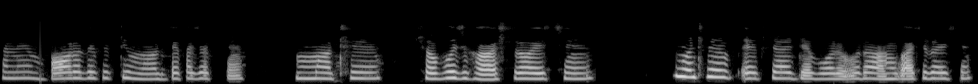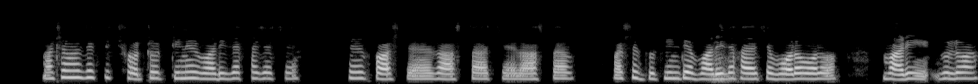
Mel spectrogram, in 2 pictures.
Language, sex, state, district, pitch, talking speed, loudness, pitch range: Bengali, female, West Bengal, Malda, 270 Hz, 130 wpm, -19 LUFS, 245-285 Hz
